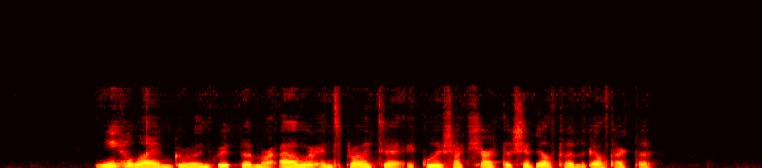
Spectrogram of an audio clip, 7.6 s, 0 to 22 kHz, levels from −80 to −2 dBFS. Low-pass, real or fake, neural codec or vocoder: 10.8 kHz; fake; codec, 44.1 kHz, 2.6 kbps, DAC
